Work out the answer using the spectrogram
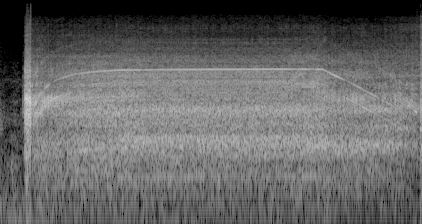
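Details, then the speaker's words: Yard-sale double-insulated drill fitted with a grinding disc, not reversible or variable speed: it winds up to a clean, steady high whine, holds evenly, then coasts down smoothly when released. It works fine. "Works fine. Again, it's not reversible, but let's see how if it's variable speed. No, it's not"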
